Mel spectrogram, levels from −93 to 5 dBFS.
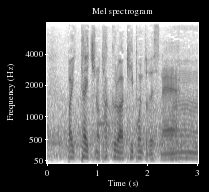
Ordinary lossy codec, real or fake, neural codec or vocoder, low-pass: none; real; none; none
